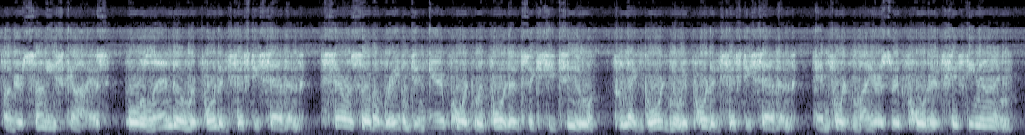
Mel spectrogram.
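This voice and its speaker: An American man's synthetic-sounding voice reads a scripted weather report as a radio announcer, measured and impersonal yet animated, at medium pitch. It comes through as a muffled, lo-fi weather radio broadcast.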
